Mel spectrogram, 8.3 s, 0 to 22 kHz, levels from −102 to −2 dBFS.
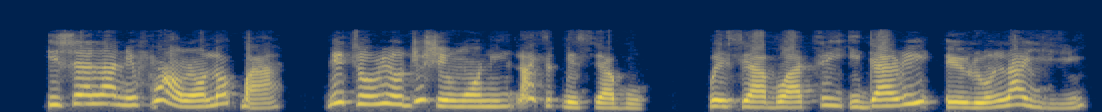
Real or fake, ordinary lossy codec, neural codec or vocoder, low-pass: fake; none; codec, 16 kHz, 2 kbps, FreqCodec, larger model; 7.2 kHz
